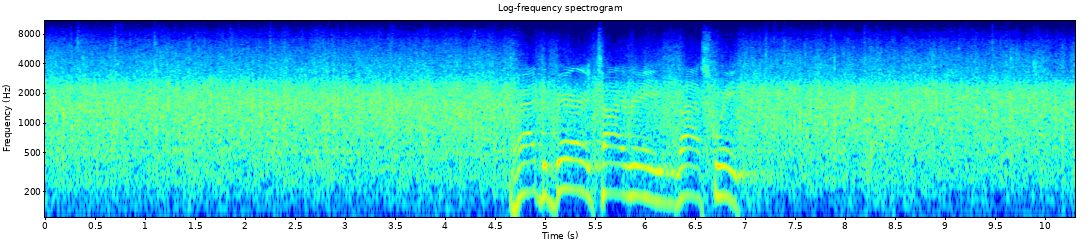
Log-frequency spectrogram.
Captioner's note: applause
